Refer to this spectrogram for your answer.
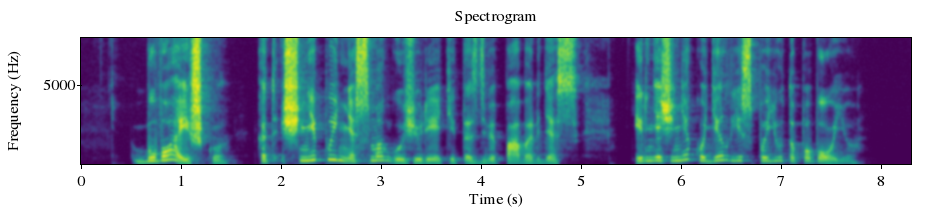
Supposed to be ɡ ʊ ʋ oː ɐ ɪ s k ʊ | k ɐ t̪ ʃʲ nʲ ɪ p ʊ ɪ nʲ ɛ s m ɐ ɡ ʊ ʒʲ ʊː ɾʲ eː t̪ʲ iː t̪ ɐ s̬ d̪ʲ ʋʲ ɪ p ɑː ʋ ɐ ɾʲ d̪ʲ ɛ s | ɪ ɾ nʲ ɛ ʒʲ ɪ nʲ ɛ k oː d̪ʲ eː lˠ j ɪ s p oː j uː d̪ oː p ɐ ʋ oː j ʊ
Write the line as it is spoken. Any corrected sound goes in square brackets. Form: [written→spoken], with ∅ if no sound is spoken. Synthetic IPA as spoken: [ɡ→b] ʊ ʋ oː ɐ ɪ [s→ʃ] k ʊ | k ɐ t̪ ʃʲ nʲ ɪ p ʊ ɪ nʲ ɛ s m ɐ ɡ ʊ ʒʲ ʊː ɾʲ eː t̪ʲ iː t̪ ɐ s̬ d̪ʲ ʋʲ ɪ p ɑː ʋ ɐ ɾʲ d̪ʲ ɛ s | ɪ ɾ nʲ ɛ ʒʲ ɪ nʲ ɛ k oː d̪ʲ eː lˠ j ɪ s p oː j uː [d̪→t̪] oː p ɐ ʋ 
